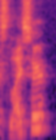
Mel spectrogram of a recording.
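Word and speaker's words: Slic3r: Isn't it just pronounced like slicer? Uh yes, it is. But I'm so sick and tired of of having to This doesn't work.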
